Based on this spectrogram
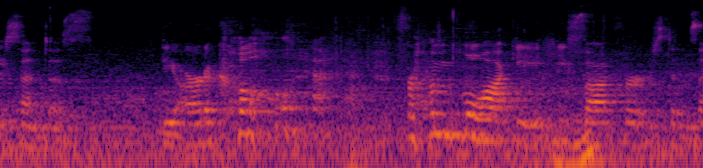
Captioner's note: laughs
